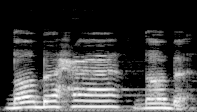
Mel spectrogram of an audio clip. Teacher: qalqalah huruf ba mati ya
